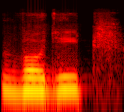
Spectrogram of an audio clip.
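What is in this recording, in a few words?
"vodič", Slovak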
